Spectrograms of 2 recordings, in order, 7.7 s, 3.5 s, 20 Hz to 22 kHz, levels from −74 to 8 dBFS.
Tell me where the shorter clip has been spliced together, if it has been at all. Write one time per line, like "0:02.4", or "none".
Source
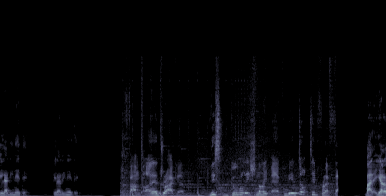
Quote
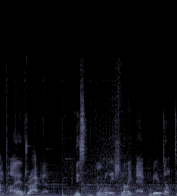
none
